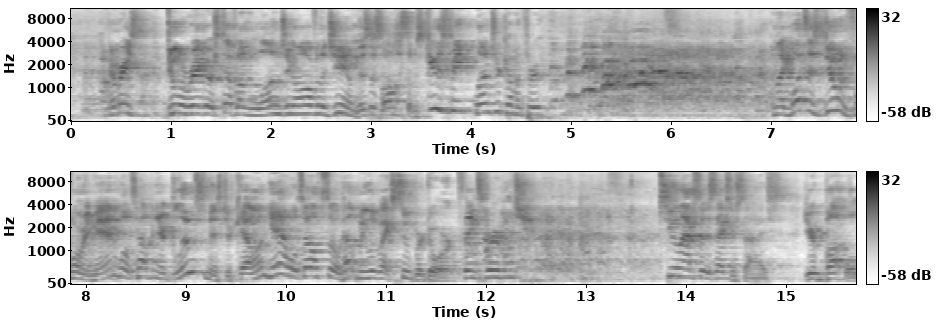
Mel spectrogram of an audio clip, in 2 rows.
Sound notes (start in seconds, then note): 4.6 audience laughing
